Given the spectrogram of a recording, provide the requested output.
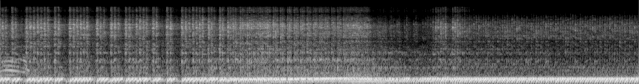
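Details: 1955 Morris Minor with a freshly installed engine and gearbox, end of day one: engine runs steadily with an even low beat and a brief rev rise, catching cleanly, healthy; car not yet driving.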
